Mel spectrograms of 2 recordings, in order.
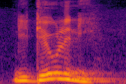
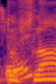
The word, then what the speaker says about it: Ní Dubhsláine: Ní Dubhsláine. Yes. Haha, well done. Ní Dubhsláine. So I was always pronouncing it Dubhsláine, because I was pronouncing it how I thought it's like it was spelt, But so I never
